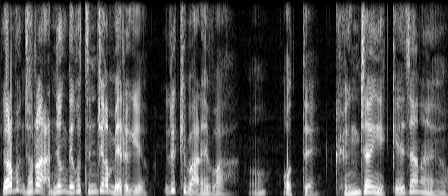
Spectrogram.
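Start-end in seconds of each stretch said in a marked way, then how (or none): 0.0-1.5 high-pitched, rushed chatter with words tumbling out. Showing how a voice lacking calm credibility sounds: raised, rushed voice. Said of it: "내가 갑자기 목소리 톤을 올려가지고 이렇게 말을 막".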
